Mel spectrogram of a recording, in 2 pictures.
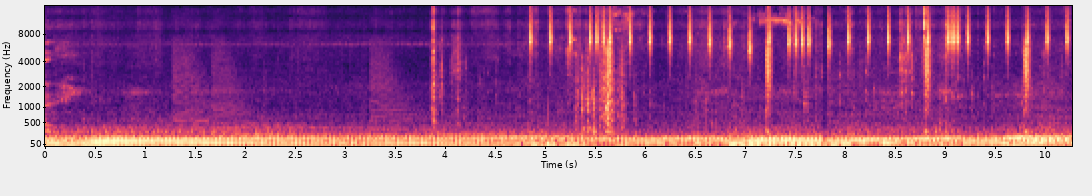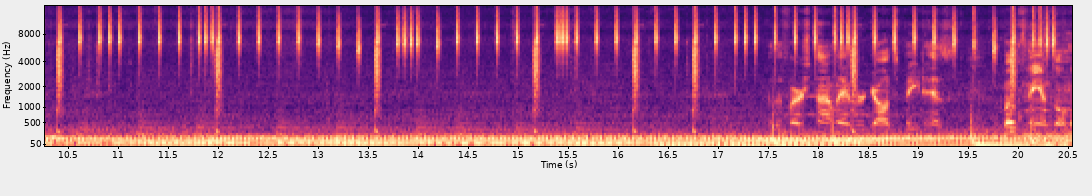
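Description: Jeep Wrangler JL Rubicon 392 crawling slowly off-road in 4 low, a steady low engine rumble running throughout with clicks and rattles over the top, close by.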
